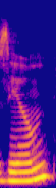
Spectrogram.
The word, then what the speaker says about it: Zume: It was spelled Zume Pizza, but we pronounced it Zoom.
